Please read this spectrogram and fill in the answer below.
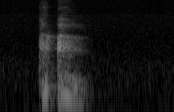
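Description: A man clears his throat once, about half a second in: two quick voiced pushes lasting under a second.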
